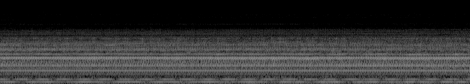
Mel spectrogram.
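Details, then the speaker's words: 2004 Carrier 10 SEER 3-ton heat pump, 12 years old, outdoors in cold weather with a frozen coil: steady, even compressor hum with a constant high tone and no knock or rattle while it dripped through a normal defrost cycle. "this is a 12 year old 3 ton carrier heat pump at my gym in defrost mode"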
